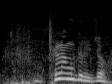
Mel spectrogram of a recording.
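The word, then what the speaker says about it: Flandre: 하고 가겠습니다 그걸 이제 플랜더스가 이제 영국식 발음이고 불어 바르면 플랑드르죠 지금의 벨기에 지방인데 여기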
